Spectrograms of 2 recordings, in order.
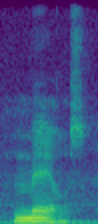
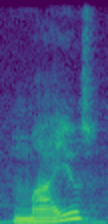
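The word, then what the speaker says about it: μαϊος: sound of epsilon, and you would say Meos. But because the first letter alpha has a tone, you read alpha iota as two different letters. So the word is pronounced Maios instead of Meos.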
